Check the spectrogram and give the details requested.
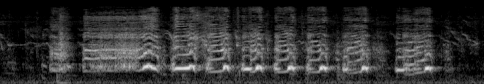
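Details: Laughing crow of an ayam ketawa contest chicken in Meulaboh: an opening drawn-out note followed by a fast series of about eight short, evenly spaced cackling pulses, like rhythmic laughter, in a quiet setting.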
